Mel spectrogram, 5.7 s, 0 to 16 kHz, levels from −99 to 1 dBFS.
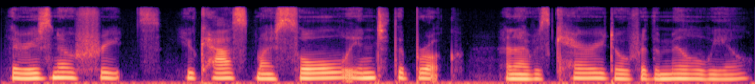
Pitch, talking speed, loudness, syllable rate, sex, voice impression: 180 Hz, 200 wpm, -17 LUFS, 4.5 syllables/s, female, feminine, slightly adult-like, slightly weak, soft, slightly cute, slightly calm, kind, modest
